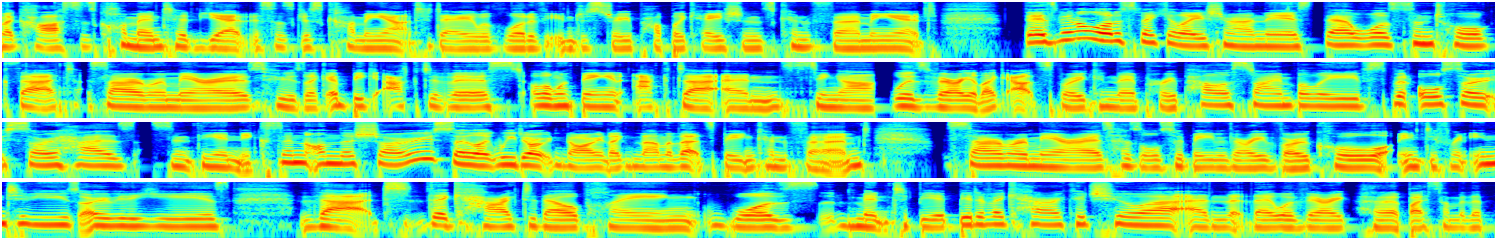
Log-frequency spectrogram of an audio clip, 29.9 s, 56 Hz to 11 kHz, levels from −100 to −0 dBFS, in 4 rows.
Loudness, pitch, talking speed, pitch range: -21 LUFS, 165 Hz, 225 wpm, 155-185 Hz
